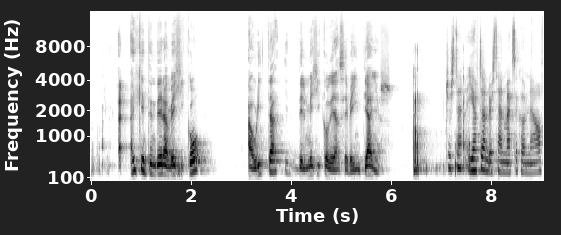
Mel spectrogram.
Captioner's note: spanish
